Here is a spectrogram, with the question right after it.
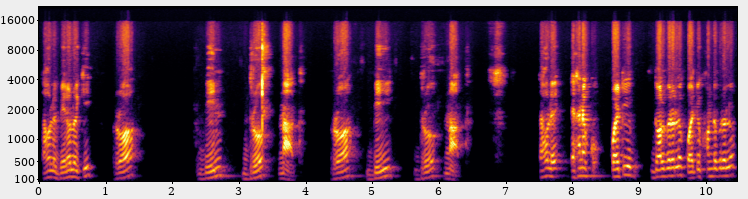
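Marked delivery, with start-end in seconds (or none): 2.4-3.9 রবীন্দ্রনাথ very slowly, split as র, বীন, দ্র, নাথ; syllable by syllable. Shown as a demonstration. Teacher shows students the syllables, sounding out রবীন্দ্রনাথ very slowly. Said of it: "স্বল্পতম প্রয়াসে উচ্চারণ করার চেষ্টা করলাম". 4.4-6.4 রবীন্দ্রনাথ very slowly, split as র, বীন, দ্র, নাথ; syllable by syllable. Shown as a demonstration. Teacher shows students the syllables, sounding out রবীন্দ্রনাথ very slowly. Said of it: "স্বল্পতম প্রয়াসে উচ্চারণ করার চেষ্টা করলাম".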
